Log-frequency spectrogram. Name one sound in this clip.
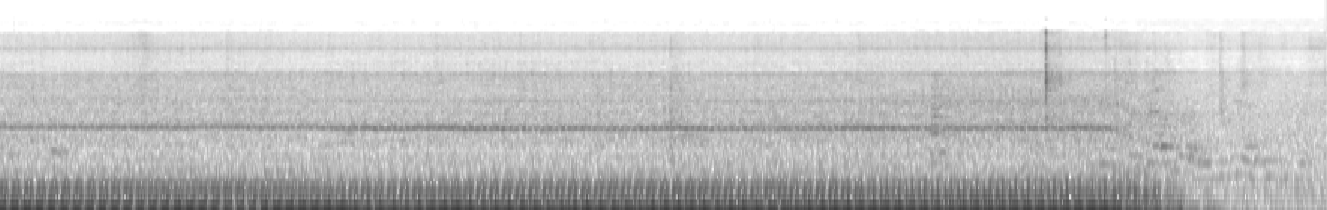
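A motorcycle engine idles close by with a deep, steady rumble, then cuts off.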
